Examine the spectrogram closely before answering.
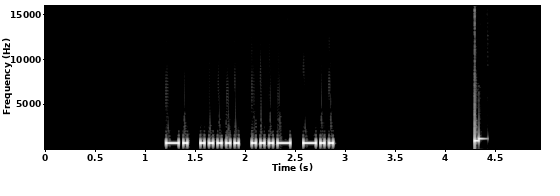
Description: Morse code, heard as a keyed tone, about 28 wpm, 700 Hz. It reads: N5VD
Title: USA Call Signs - 4x Character Spacing - 28wpm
